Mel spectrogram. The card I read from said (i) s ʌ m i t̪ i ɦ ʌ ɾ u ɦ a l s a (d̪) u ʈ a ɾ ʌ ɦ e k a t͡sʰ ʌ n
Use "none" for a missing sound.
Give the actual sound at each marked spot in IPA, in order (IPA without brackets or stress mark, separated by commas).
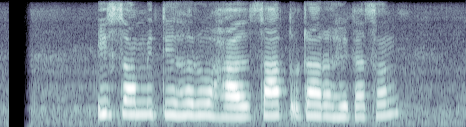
i, t̪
